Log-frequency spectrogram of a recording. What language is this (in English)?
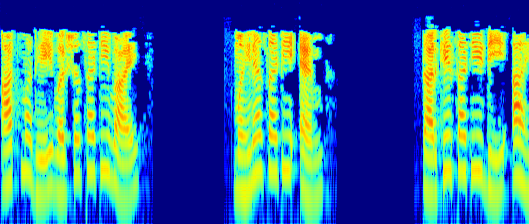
Marathi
